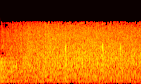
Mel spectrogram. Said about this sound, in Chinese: 鼓掌。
